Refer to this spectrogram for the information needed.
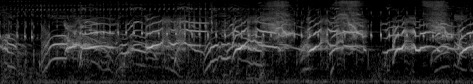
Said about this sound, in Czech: Celú uštipačnú diskusiu delfínov skákavých o farbe vašich plaviek si môžete vypočuť na svojej exotickej dovolenke.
